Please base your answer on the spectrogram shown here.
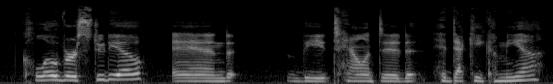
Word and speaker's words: Hideki Kamiya: Studio and the talented Hideki Kamiya. Probably pronounced that horribly wrong. No, I think that's right. I practiced, so I think you got it right, yeah.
